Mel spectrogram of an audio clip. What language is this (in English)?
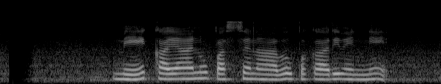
Sinhala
